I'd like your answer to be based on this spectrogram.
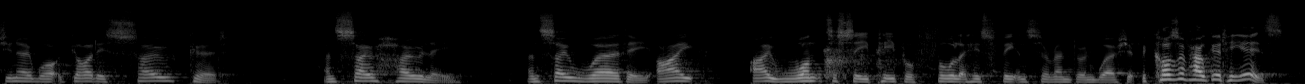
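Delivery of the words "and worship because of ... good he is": normal talking voice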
